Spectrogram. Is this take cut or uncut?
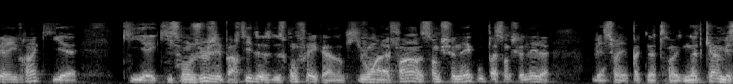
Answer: uncut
